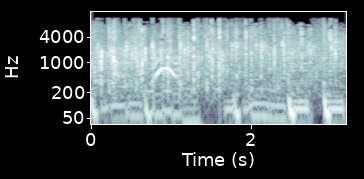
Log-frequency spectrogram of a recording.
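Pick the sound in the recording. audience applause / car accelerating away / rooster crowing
audience applause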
